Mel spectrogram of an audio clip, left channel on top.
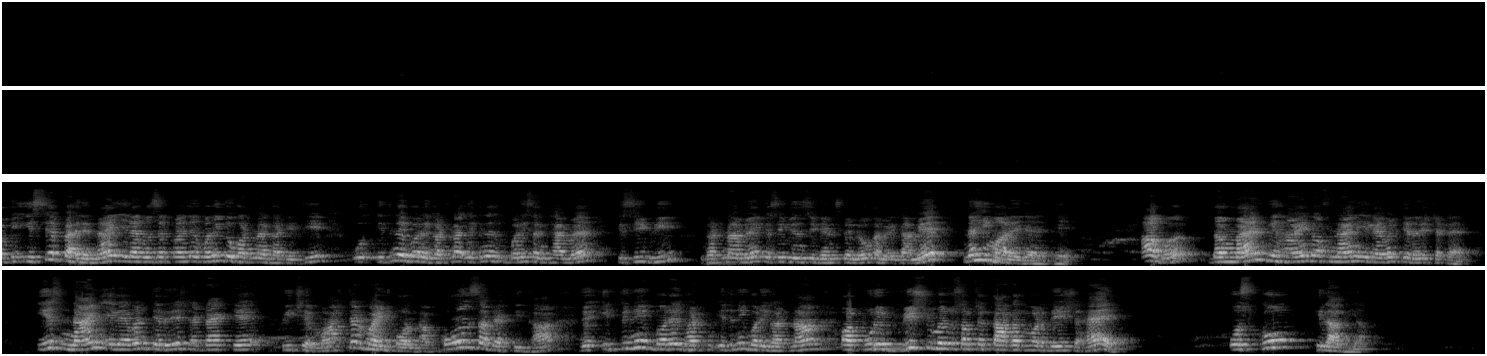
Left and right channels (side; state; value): left; silent; 57 dB below the other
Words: इससे पहले 9/11 से पहले वही 2 घटना घटी थी। इतने बड़ी संख्या में किसी भी घटना में, किसी भी इंसिडेंट में लोग अमेरिका में नहीं मारे गए थे। अब the man behind of 9/11 terrorist attack, इस 9/11 टेररिस्ट अटैक के पीछे मास्टरमाइंड कौन था, कौन सा व्यक्ति था जो इतनी बड़ी घटना और पूरे विश्व में जो सबसे ताकतवर देश है उसको हिला दिया,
